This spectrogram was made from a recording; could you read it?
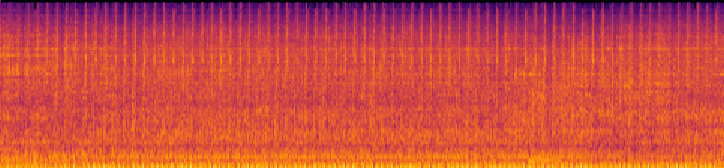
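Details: Triumph Bonneville twin, just restarted after owner's own repair and fresh oil: uneven, lumpy idle around four pulses a second, one cylinder not firing cleanly; owner suspects a loose right-side spark plug, not confirmed.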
